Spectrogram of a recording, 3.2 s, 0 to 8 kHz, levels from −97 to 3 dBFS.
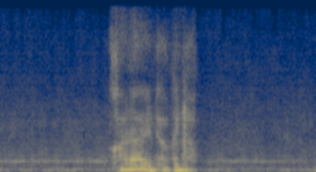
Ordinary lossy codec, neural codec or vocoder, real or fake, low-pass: none; codec, 16 kHz, 2 kbps, FreqCodec, smaller model; fake; none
